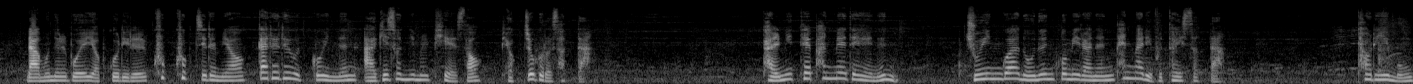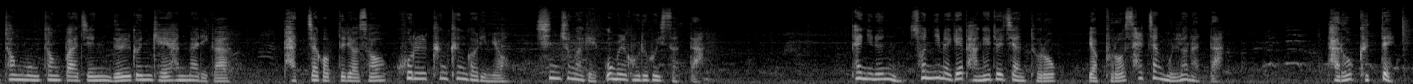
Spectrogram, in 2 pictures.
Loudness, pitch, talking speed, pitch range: -28 LUFS, 200 Hz, 270 characters per minute, 175-240 Hz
